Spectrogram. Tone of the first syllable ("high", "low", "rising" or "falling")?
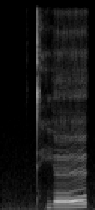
rising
